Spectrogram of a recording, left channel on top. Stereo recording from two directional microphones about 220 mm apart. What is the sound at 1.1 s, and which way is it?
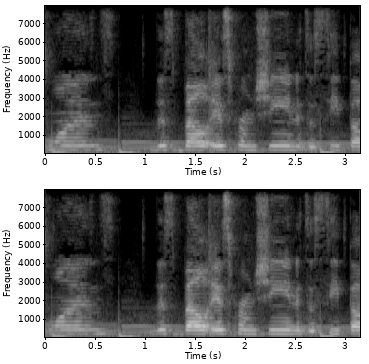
Speech, 30° right (ahead or behind).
